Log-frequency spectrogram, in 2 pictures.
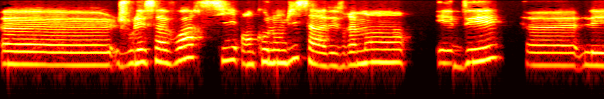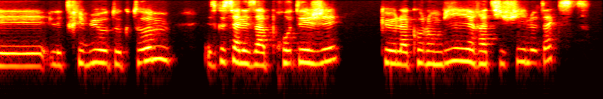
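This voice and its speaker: A woman's voice: on the high side, steady tone, takes it slowly, a little mellow. A woman participant asking a hesitant question in an online panel.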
